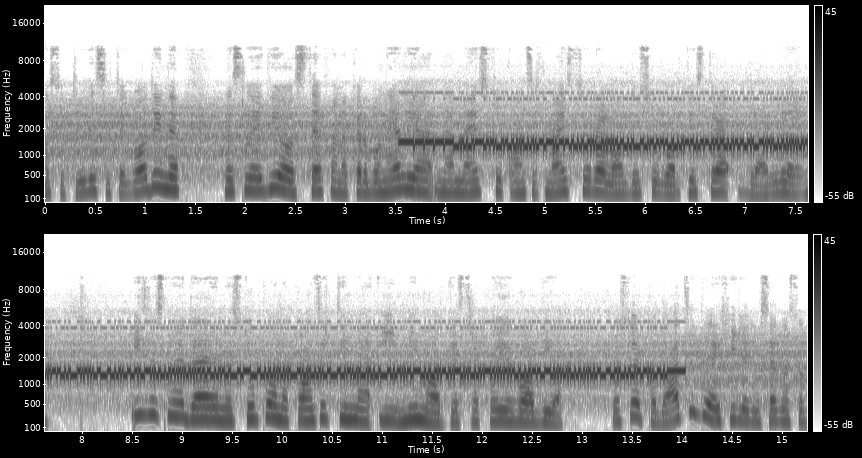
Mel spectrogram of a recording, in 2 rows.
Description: RTTY (75 baud, 170 Hz shift), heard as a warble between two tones, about 1360 Hz centre. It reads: PEAR BVBU NEFW THPA QLUW WNOF RSJQ TFZT ZNMS JSYW ATVT RRTD ZTHD TLYV NUXR XJFA QMRD RLON HCZL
